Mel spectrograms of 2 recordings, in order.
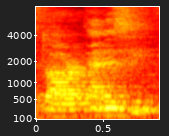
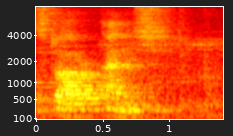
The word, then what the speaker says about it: star anise: As it is incorrectly pronounced as star anise, it's not star anise. It is pronounced as star anise.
